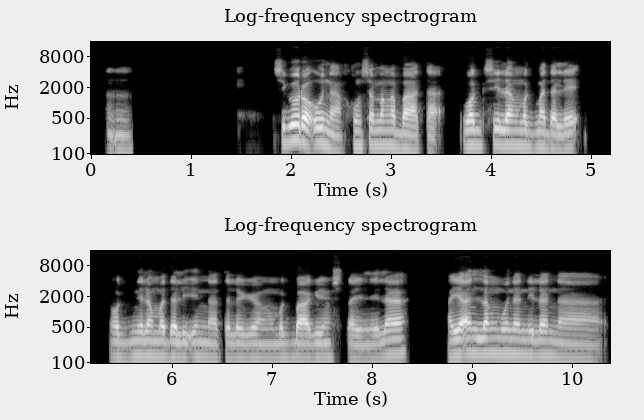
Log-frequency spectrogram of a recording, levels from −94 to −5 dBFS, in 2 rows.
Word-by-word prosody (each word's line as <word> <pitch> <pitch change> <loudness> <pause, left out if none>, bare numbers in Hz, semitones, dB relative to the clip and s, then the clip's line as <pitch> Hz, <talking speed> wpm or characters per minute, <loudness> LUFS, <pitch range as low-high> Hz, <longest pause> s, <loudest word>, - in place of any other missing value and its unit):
Mm. 115 -1 -9 1.4
Siguro 175 -1 +6
una, 135 -9 +2
kung 145 -1 -6
sa - - +1
mga 145 -1 0
bata, 120 -4 +2 0.3
huwag 145 0 +2
silang 145 -1 +2
magmadali, 130 -2 0 0.5
huwag 130 -1 -3
nilang 135 0 -1
madaliin 130 0 -1
na 120 -2 -4
talagang 120 -1 -4
magbago 120 0 +1
yung 125 -1 -4
style 115 -1 -4
nila. 140 +7 0 0.4
Hayaan 145 +3 +4
lang 155 0 +1
muna 150 -1 -1
nila 140 -1 -1
na, 120 -3 -5
130 Hz, 140 wpm, -22 LUFS, 120-145 Hz, 1.4 s, Siguro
